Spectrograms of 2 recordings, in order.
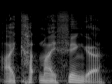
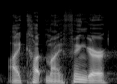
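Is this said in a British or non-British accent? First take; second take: British; non-British. First: It is said in a standard British accent. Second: It is said in a non-British accent. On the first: "a standard British pronunciation person might say" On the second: "I would say"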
